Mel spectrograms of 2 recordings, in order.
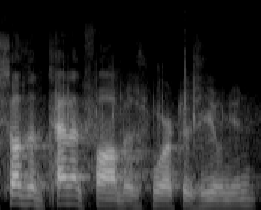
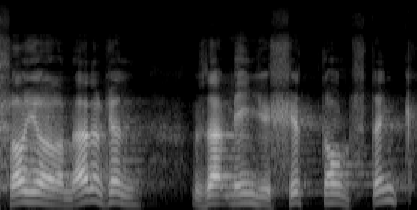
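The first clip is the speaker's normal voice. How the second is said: put-on speaking with a Yiddish accent; 3 semitones higher than usual. Retelling a man answering an angry American crowd, in Franz's Yiddish accent. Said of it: "he stands there with his Yiddish accent".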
